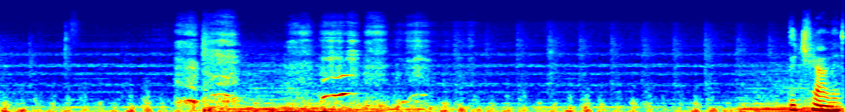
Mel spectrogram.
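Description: Dark, droning horror film score with steady held tones. Muffled whimpers and gasps from a gagged woman come in about two to four seconds in.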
